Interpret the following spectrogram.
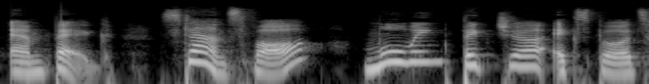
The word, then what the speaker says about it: MPEG: Students, note the fact MPEG, pronounced as MPEG, stands for Moving Picture Experts Group.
